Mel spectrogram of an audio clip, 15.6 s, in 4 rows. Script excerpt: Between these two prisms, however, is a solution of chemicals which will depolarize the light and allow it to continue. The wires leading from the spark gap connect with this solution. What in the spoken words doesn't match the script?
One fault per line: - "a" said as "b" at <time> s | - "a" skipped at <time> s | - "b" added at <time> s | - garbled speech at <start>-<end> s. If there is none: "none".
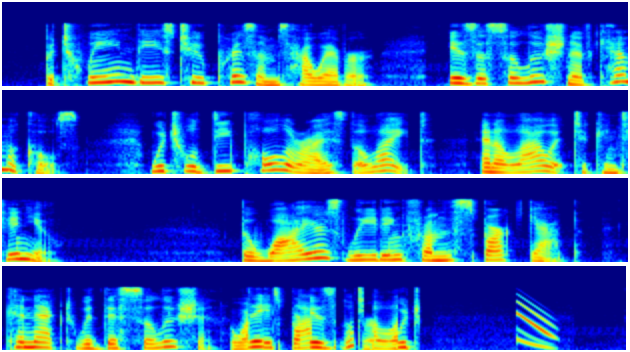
- garbled speech at 13.2-14.4 s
